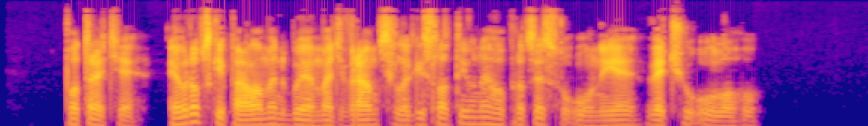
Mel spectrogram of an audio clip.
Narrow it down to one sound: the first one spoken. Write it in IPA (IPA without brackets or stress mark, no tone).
p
